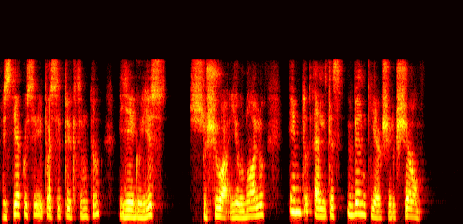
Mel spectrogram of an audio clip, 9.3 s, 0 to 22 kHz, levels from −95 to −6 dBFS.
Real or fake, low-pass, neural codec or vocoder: real; 7.2 kHz; none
